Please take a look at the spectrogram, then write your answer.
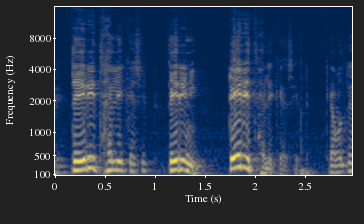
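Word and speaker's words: terephthalic acid: इसका जो common name होता है आइसोथैलिक एसिड, आइसोपैथैलिक मत बोलना, पी साइलेंट है, थैलिक, आइसोथैलिक एसिड। और ये टेरीथैलिक एसिड, टेरी नहीं, टेरीथैलिक एसिड, क्या बोलते हैं इसको, टेरीथैलिक एसिड, TERE होता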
